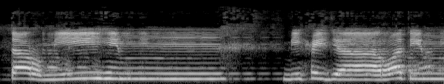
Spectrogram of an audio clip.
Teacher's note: میم ساکن ہے اور اس کے بعد با آ رہی ہے، با، اور یہاں پر ہم میم پر غنہ کریں گے، پھر یہاں تا کے بعد میم ہے اور اس کو بھی گنہ کریں گے تنوین پر، اور یہاں میم نون ساکن ہے، نون پر بھی گنہ کیا جائے گا۔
